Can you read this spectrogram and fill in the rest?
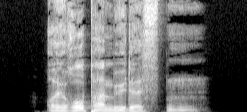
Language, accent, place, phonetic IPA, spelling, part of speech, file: German, Germany, Berlin, [ɔɪ̯ˈʁoːpaˌmyːdəstn̩], europamüdesten, adjective, De-europamüdesten.ogg
- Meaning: 1. superlative degree of europamüde 2. inflection of europamüde: strong genitive masculine/neuter singular superlative degree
